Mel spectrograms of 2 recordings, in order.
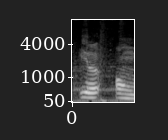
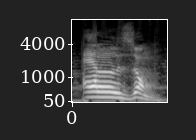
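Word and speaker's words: ils ont: Il ini dibacanya bukan il ong, bukan el ong, tapi elzong disambung.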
